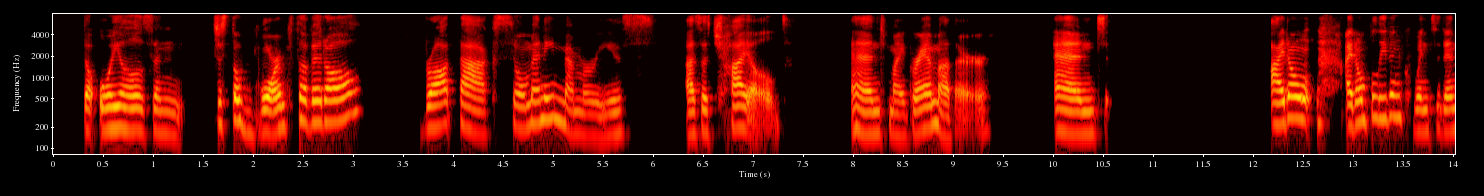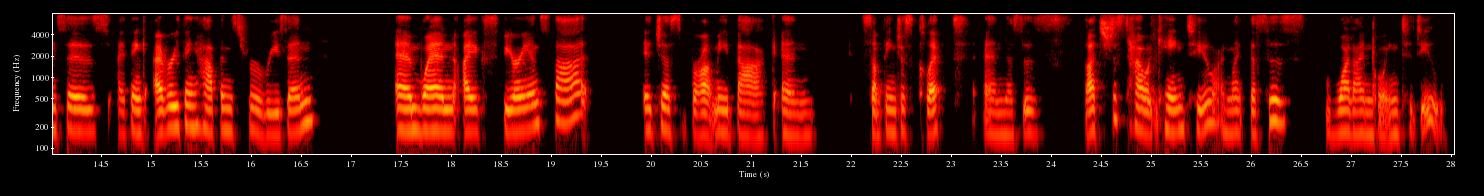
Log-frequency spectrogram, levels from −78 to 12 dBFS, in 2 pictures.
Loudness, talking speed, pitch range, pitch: -27 LUFS, 145 wpm, 170-205 Hz, 180 Hz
